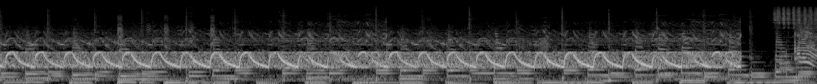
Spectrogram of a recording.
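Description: Electronic toy police siren from a toy police motorcycle: a loud, rapid warble of falling sweeps, about four a second, that cuts off shortly before the end. Background music with a steady beat plays underneath.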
